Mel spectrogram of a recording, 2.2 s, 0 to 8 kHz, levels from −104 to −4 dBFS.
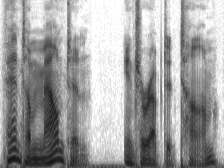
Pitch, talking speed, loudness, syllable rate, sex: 100 Hz, 105 wpm, -20 LUFS, 4.9 syllables/s, male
